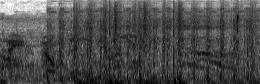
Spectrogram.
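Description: Rapid bursts of gunfire crackle in quick succession, close and loud, with a voice shouting over the shots.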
